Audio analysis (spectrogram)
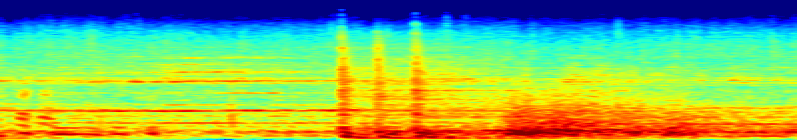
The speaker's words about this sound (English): Is it raining?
